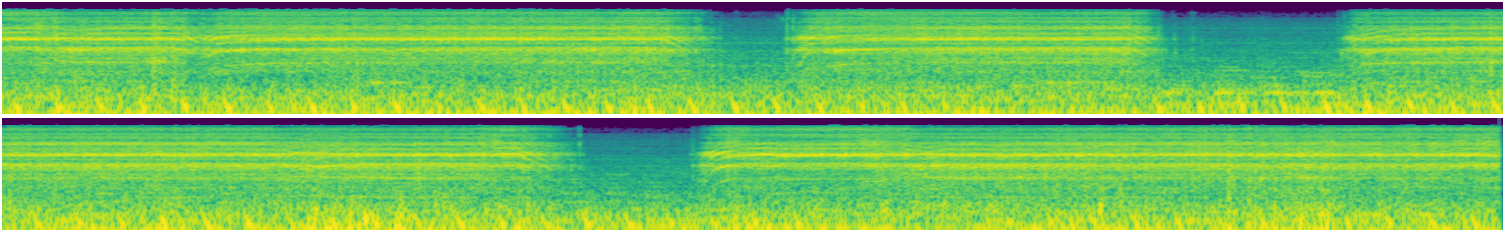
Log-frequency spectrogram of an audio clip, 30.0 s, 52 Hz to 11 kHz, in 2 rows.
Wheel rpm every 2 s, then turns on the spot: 160, 140, 160, 70, 130, 120, 30, 160, 160, 160, 40, 140, 160, 160, 160.
none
